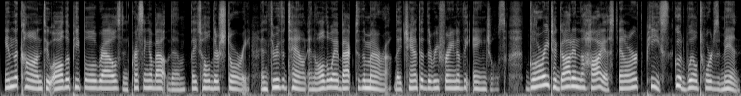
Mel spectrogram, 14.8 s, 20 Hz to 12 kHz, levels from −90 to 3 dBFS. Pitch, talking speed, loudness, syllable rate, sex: 215 Hz, 200 wpm, -18 LUFS, 4.6 syllables/s, female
